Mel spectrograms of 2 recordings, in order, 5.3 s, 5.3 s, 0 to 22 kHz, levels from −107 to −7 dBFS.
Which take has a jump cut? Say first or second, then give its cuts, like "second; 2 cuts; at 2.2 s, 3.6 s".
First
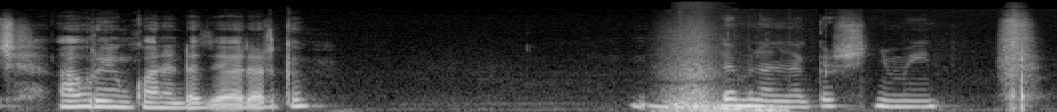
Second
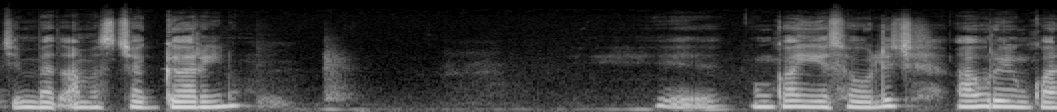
first; 1 cut; at 3.4 s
